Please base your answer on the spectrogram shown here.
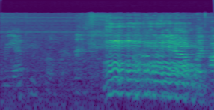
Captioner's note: laughing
